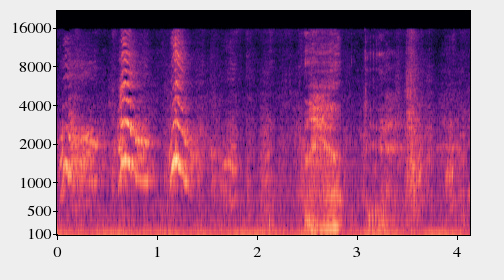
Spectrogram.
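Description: Two-week-old micro exotic bully puppies crying: short high-pitched whimpers and squeals that slide up and down, several in the first second and a half.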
